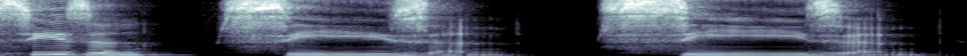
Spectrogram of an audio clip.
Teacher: we turn on our voice the vocal chords vibrate and we get the z sound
